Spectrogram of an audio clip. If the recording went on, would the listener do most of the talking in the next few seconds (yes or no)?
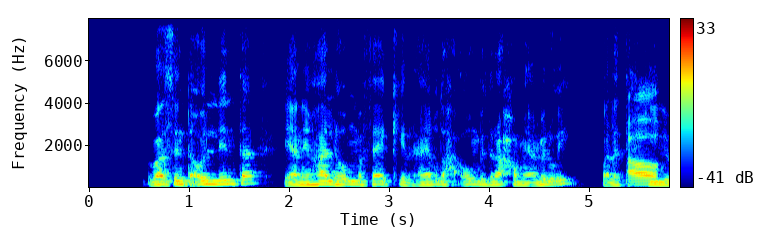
yes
